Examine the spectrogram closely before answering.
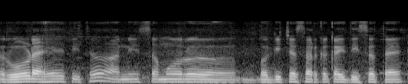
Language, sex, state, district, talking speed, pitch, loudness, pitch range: Marathi, male, Maharashtra, Gondia, 145 wpm, 120 Hz, -18 LUFS, 115-125 Hz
